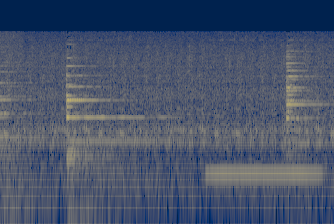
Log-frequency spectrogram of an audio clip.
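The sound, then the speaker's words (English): A gong buoy rings out twice in fog, about four seconds apart, each metallic strike shimmering and fading, over a steady low engine rumble with a brief droning tone between the strikes. “There's a gong, too. Do you hear it?”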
